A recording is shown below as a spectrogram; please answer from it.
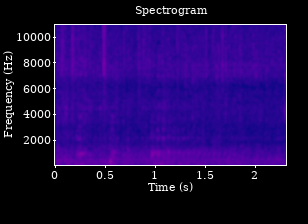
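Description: Egg omelette frying in a nonstick pan over a gas flame: a faint, steady sizzle with scattered small crackles.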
